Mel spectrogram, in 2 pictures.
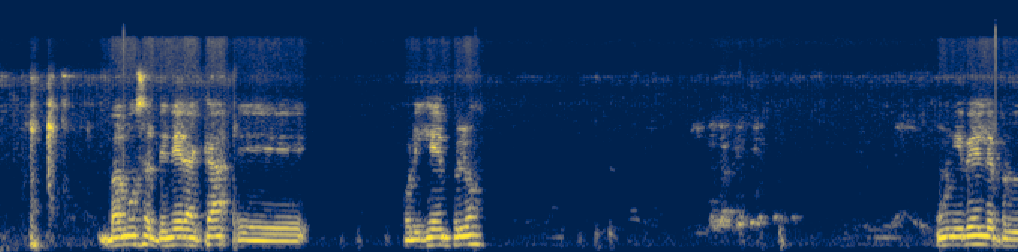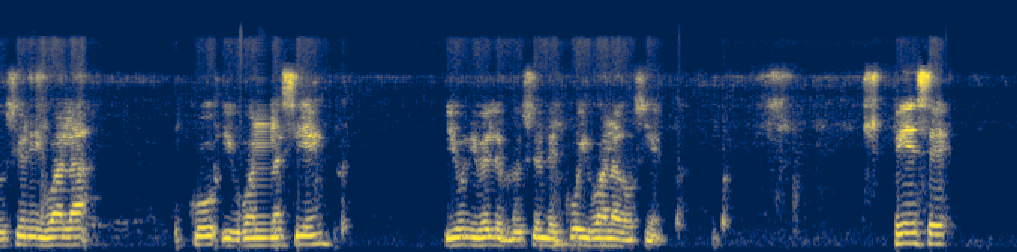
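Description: A man speaks calmly, explaining, close to the microphone.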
